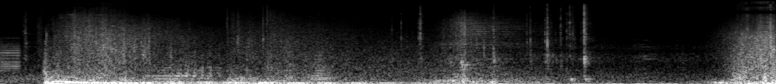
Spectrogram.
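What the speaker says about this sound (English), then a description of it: "Okay, there's more torpedoes. Yep, and those are gonna hit." In World of Warships, torpedoes strike a ship as a heavy, sustained rumbling boom erupts, with rolling low explosions that swell, dip and flare again near the end, loud and close with no talk.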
